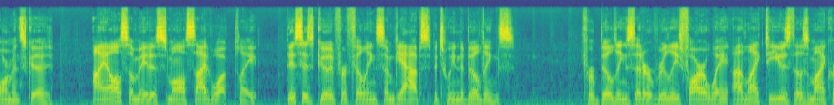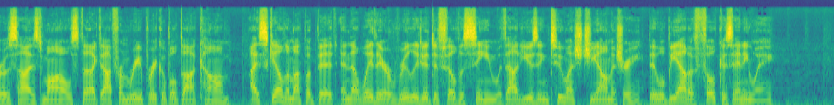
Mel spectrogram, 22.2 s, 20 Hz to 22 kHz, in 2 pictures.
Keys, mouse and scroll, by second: 0.3 middle click, 0.4 shift+middle click, 0.7 alt+click, 0.7 alt+middle click, 0.7 alt+right click, 0.7 alt+shift+g, 1.0 ctrl+s, 1.1 middle click, 1.2 shift+click, 1.4 r, 1.4 z, 1.4 KP_9, 1.4 KP_0, 1.6 click, 2.0 alt+g, 2.0 shift+click, 2.1 shift+middle click, 2.4 right click, 2.7 right click, 3.3 shift+middle click, 3.5 g, 4.2 middle click, 4.5 click, 5.5 middle click, 5.7 shift+middle click, 6.0 alt+d, 6.5 shift+middle click, 6.7 shift+middle click, 7.1 alt+g, 7.1 shift+middle click, 7.3-8.7 typing, 7.7 click, 8.0 shift+middle click, 8.0 shift+click, 8.5 alt+g, 8.7 KP_Enter, 8.8 click, 9.1 middle click, 9.2 click, 10.0 middle click, 10.0 click, 10.4 middle click, 10.5 click, 10.5 right click, 10.6 middle click, 10.8 alt+d, 10.9 r, 10.9 z, 10.9 KP_9, 10.9 KP_0, 11.1 KP_Enter, 11.2 click, 11.4 shift+click, 11.5 click, 11.6 shift+click, 11.7 alt+d, 12.4 click, 12.7 alt+d, 13.0 click, 14.1 click, 14.7 n, 14.8 n, 15.0 click, 15.1 s, 15.1 KP_3, 15.8 right click, 16.1 shift+middle click, 16.4 shift+middle click, 16.7 alt+g, 17.1 s, 17.1 KP_3, 18.1 shift+click, 18.7 click, 19.4 click, 22.0 click.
